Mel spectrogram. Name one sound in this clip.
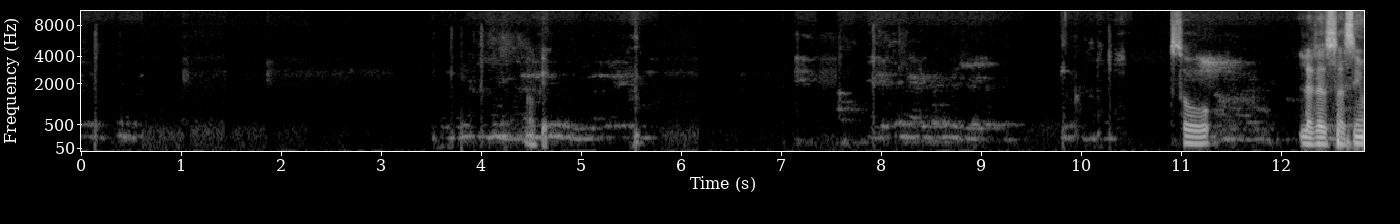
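A man speaks calmly through a microphone, explaining in short bursts with pauses.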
